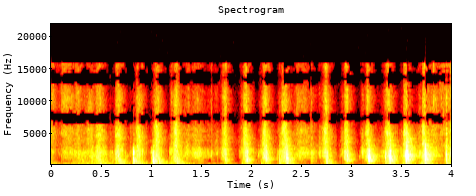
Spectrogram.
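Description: Ink being worked onto paper edges with an ink applicator: quick, repeated scuffing dabs against the paper, about five strokes a second, louder near the end.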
